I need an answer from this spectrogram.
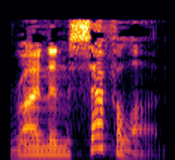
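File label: "rhinencephalon", British English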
